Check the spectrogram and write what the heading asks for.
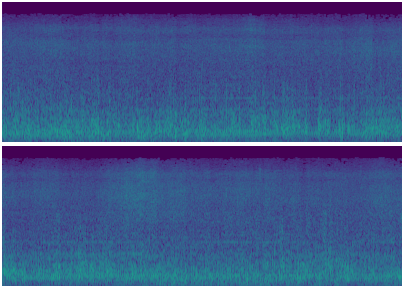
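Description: A motorboat's engine running at a steady cruising speed, a constant drone with wind buffeting the microphone and water rushing past the hull.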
